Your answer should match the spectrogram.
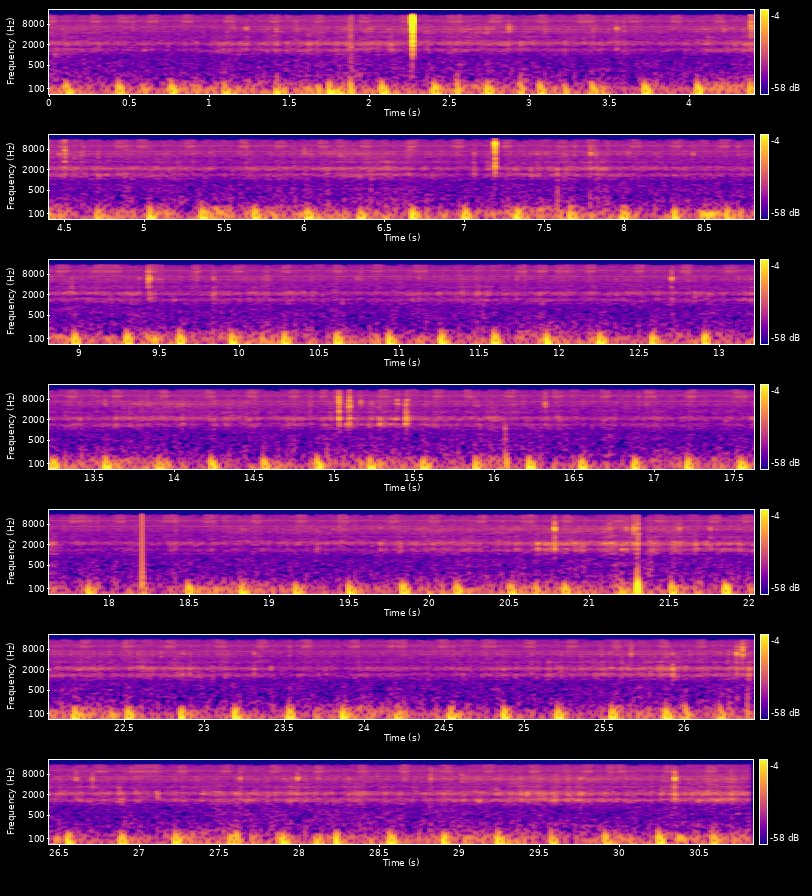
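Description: Specialized mountain bike riding fast down a rough dirt singletrack. Bumps and vibration from the trail come through the camera mount as a continuous low rumble and thudding. A few sharp clicks or knocks from the bike sound over the rumble.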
